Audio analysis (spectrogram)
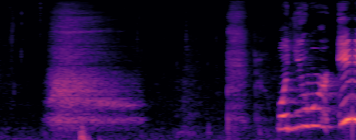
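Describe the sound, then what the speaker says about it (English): A deep breath drawn in and pushed back out, a long breathy exhale followed by quieter sounds and a voiced, sigh-like noise near the end, close and alone. "take a deep breath."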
